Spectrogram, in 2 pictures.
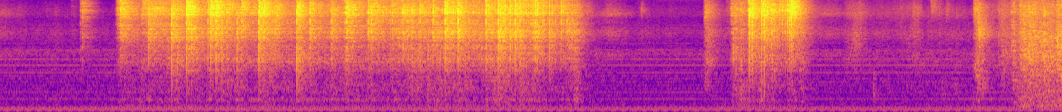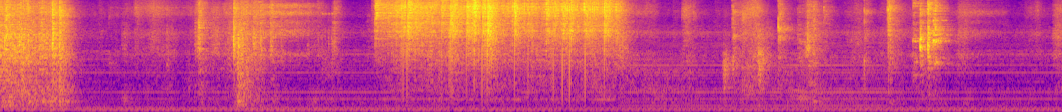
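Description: Stick (MMA) arc welding: the electrode's arc crackles and sizzles in bursts of one to several seconds as the rod is struck, run and broken off, over a steady low hum.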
